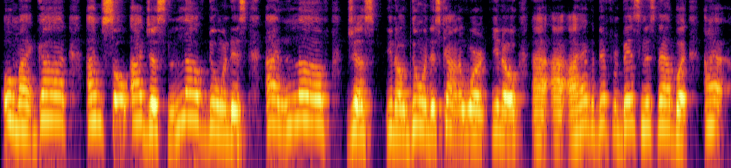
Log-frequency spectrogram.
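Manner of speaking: high-pitched gushing phone-agent excitement, imitated; excited young lady. Preacher mimics young lady on the phone, excited. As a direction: imitate someone bubbling over with passion for the job. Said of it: "the way she talked, she was like".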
